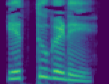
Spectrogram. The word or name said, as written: ಎದೆಗೂಡು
